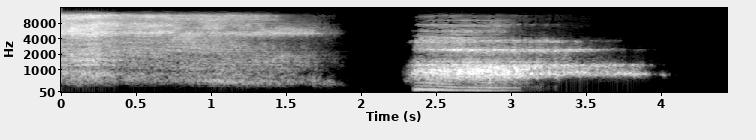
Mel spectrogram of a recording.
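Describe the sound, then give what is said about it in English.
A deep breath through the mouth during a group breathing exercise: a long airy breath, a short pause, then a strong voiced sighing exhale that fades out at the end. “Let's take a big breath in right now, through the mouth. And exhale.”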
